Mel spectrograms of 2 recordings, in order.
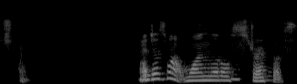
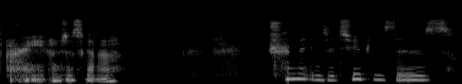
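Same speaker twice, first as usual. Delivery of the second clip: whispering; 3 semitones higher than usual. Real, not acted. Whispered aside.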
